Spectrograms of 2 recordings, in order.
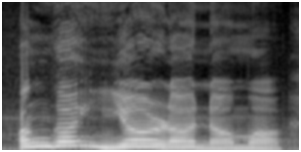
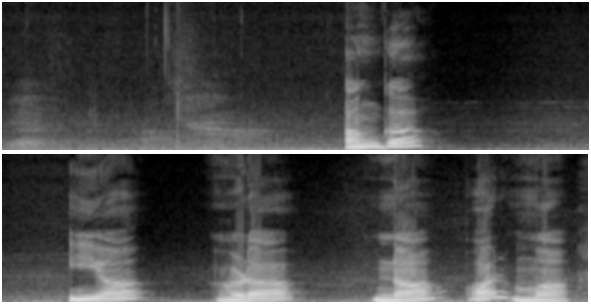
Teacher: इसको हम अनुनासिक भी बोल सकते हैं क्योंकि ये नाक और मुंह दोनों से बोले जाते हैं, तो पंचम वर्ण को हम अनुनासिक भी कहते हैं।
